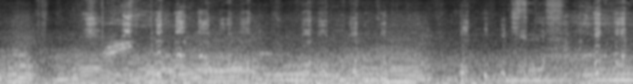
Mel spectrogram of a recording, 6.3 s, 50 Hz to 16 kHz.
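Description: Twin-turbo straight-six of a stage 3 tuned BMW M2 Competition, fitted with upgraded TTE turbos and making about 710 bhp, pulling hard at full throttle in fourth gear, heard from inside the cabin. The occupants laugh and exclaim over it.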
